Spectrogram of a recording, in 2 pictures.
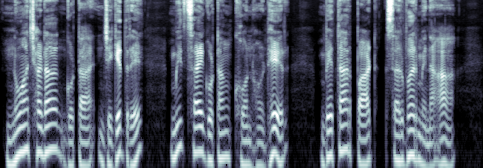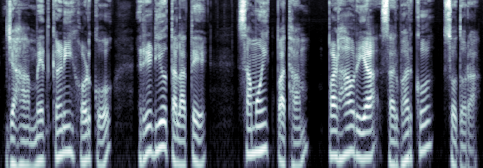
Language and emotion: Santali, neutral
